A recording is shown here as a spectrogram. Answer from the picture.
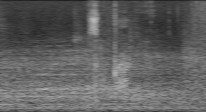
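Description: Faint whispering over low room noise, with a couple of brief soft sounds about a second in.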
